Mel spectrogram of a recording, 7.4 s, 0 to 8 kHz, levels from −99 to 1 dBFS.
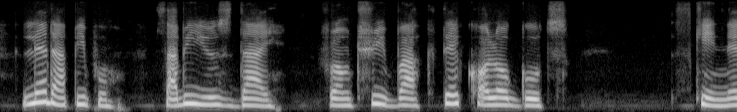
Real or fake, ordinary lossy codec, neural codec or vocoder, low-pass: real; none; none; none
